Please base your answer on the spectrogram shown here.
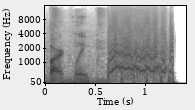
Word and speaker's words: Berkeley: It's actually supposed to be pronounced Barclay.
